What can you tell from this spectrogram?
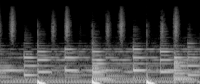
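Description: Electronic background music with a steady kick-drum beat, a little under two beats a second, with crisp high percussion and synth melody notes.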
